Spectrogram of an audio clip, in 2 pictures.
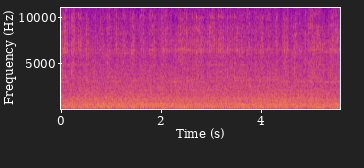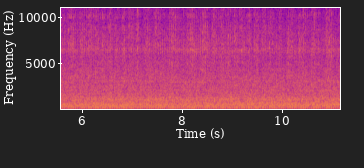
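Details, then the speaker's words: Abandoned 48-inch Husqvarna mower engine revived, idling with a steady but uneven, slightly lumpy drone; runs but rough, cause unclear. "well it runs not the greatest but it actually runs sweet"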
